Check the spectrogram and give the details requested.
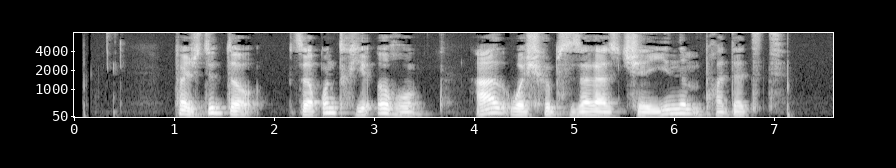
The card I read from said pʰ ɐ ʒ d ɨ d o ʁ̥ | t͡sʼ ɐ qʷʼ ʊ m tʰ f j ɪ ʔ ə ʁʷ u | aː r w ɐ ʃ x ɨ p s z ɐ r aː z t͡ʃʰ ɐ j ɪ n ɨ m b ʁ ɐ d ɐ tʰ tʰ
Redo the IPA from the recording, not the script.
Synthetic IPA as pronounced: pʰ ɐ ʒ d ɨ d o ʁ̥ | t͡sʼ ɐ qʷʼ ʊ n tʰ x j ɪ ʔ ə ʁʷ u | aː r w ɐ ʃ x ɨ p s z ɐ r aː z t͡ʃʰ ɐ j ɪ n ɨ m b ʁ ɐ d ɐ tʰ tʰ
